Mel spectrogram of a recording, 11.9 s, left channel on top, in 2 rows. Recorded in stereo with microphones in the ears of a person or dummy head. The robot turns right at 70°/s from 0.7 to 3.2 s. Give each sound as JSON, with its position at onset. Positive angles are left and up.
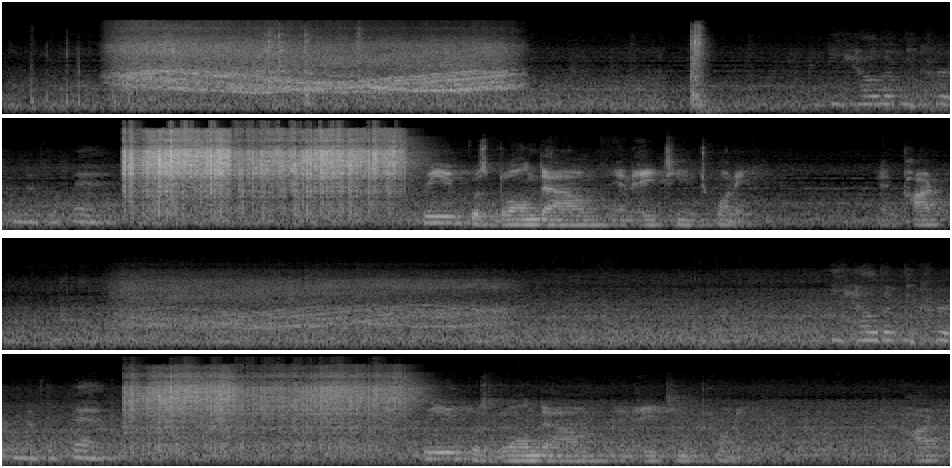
{"t": 5.2, "sound": "a woman speaking", "side_deg": -25, "distance_m": 0.8}
{"t": 6.7, "sound": "frying", "side_deg": 35, "distance_m": 0.7}
{"t": 8.6, "sound": "a man speaking", "side_deg": 45, "distance_m": 0.7}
